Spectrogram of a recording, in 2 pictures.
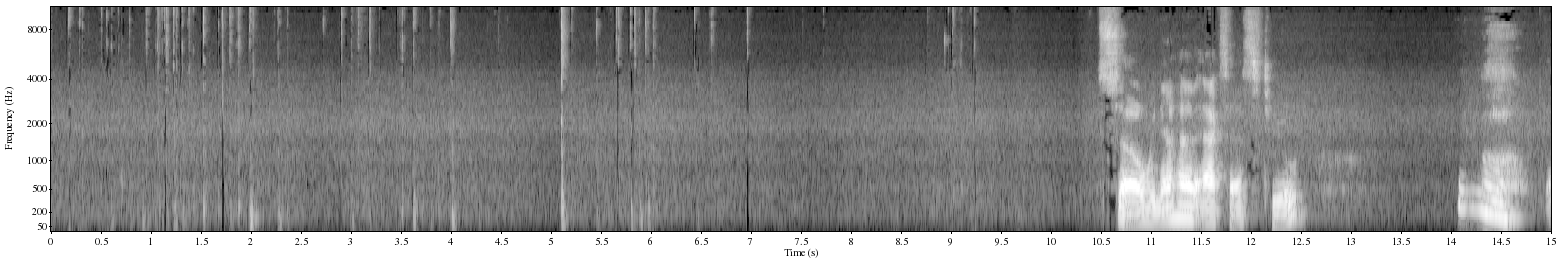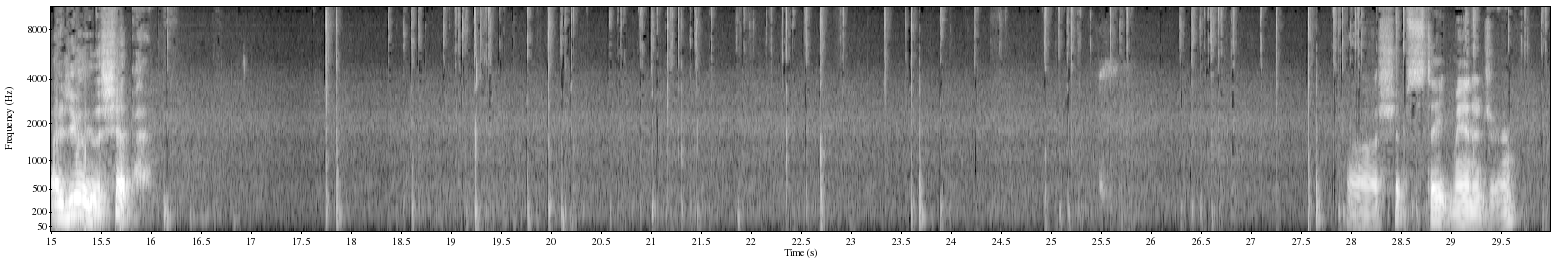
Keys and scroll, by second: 3.4 alt+shift+Left, 22.5 shift+super+Left, 26.7 super+s.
